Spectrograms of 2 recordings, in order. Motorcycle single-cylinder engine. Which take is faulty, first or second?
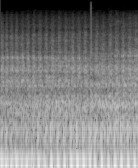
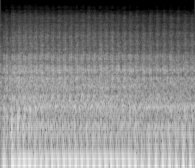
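first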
